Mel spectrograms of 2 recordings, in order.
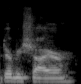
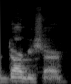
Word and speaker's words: Derbyshire: is with us today all the way from Derbyshire or Derbyshire I should say you can you pronounce that for sharing don't be [ __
